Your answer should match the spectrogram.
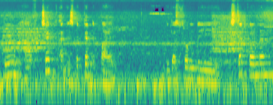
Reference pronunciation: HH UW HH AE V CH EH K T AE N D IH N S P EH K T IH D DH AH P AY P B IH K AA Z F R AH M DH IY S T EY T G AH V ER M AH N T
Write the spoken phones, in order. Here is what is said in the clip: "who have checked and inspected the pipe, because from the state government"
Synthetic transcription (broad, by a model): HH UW HH AE V CH EH K T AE N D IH S P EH K T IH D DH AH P AY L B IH K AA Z F R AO M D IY S T EY T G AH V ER M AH N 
